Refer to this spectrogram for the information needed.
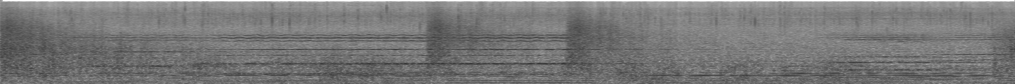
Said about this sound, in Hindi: ऐसी भी वर्षा नहीं हो रही कि लोग आ ना सके।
